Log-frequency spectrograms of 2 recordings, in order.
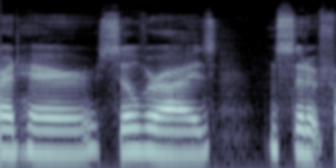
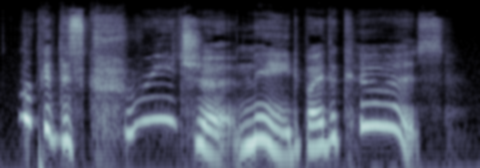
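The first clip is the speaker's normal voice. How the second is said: fake scared, high swooping voice; 7 semitones higher than usual. The Supreme Leader speaks about a girl sentenced to die, in a fake scared voice. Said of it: "he said in a fake scared voice".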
